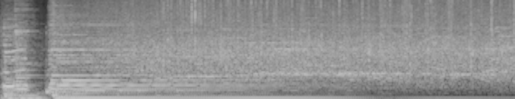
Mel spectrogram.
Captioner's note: audience applauding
